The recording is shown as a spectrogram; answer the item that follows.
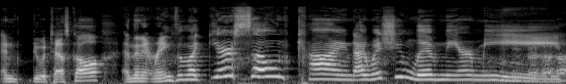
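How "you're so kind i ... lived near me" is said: high, very slow voice with me stretched long. Acting out a caller on a test call: high-pitched Matt impression. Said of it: "You didn't know I had a Matt impression".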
